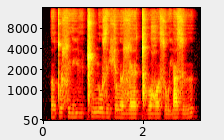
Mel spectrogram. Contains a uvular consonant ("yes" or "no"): yes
